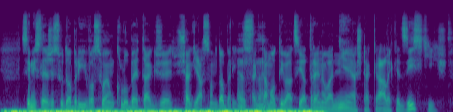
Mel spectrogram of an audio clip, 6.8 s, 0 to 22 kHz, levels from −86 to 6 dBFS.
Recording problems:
low rumble; faint; until 5 s; 20 dB below the speech

